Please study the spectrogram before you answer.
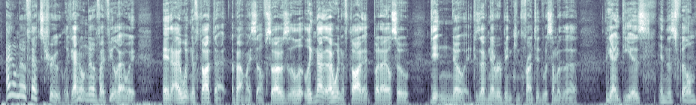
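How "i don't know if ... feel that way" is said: doubtful reaction, pitched high. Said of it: "I was kind of like".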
